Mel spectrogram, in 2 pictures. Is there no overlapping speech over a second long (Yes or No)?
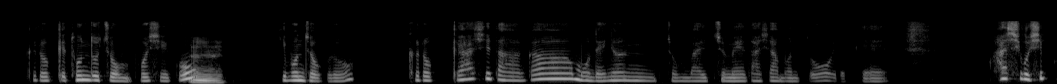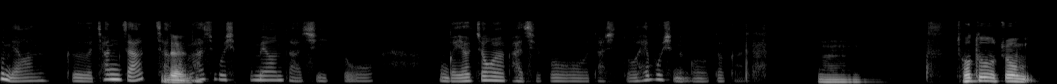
Yes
